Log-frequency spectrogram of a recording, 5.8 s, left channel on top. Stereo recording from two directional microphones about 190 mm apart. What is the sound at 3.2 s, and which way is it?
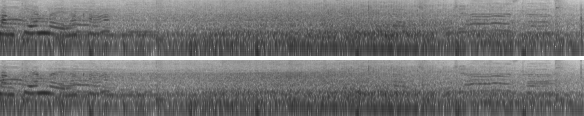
Vehicle, 65° left (ahead or behind).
